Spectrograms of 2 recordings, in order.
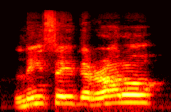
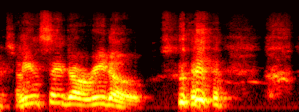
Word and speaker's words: Lince Dorado: Kalisto, Lince Dorado. I don't know why I can't pronounce that now. Dorado. I don't know. I'm having Lince Dorito.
